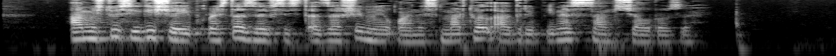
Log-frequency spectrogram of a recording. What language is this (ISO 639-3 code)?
kat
